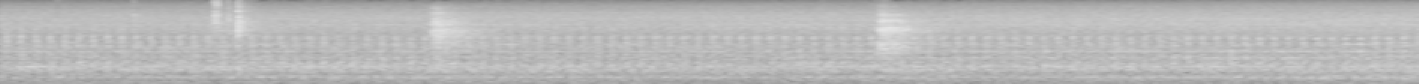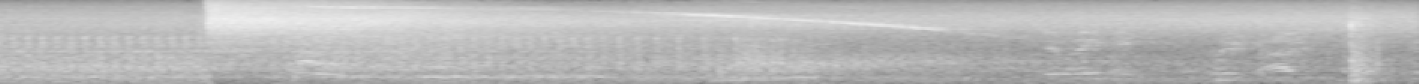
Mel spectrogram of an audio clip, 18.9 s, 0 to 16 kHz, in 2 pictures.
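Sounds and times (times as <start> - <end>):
diesel truck engine idling: 0.0 - 18.9
air brakes hissing: 10.8 - 18.9
thin high whistle: 14.2 - 16.2.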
